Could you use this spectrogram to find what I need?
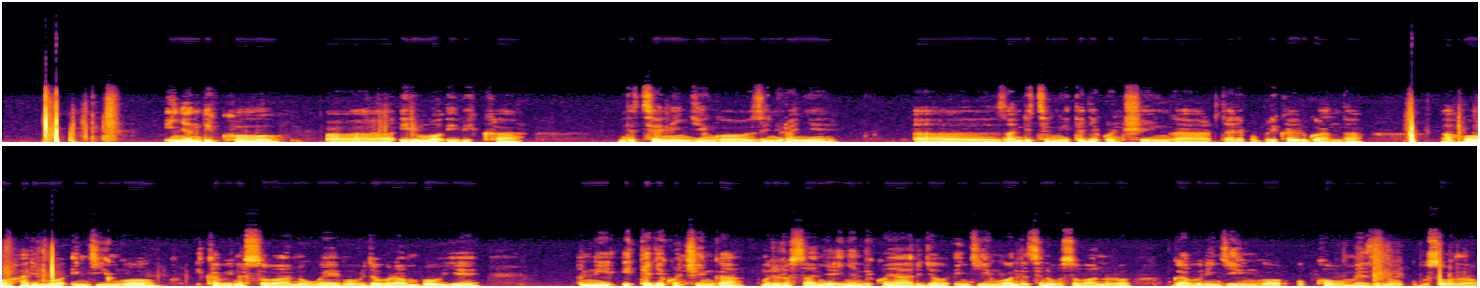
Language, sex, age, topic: Kinyarwanda, male, 18-24, government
